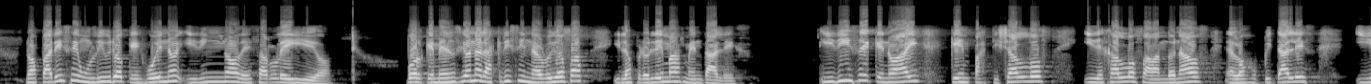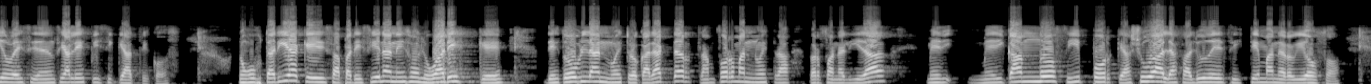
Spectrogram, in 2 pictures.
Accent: Colonia, Uruguay; soy de Colonia y quería leer esto

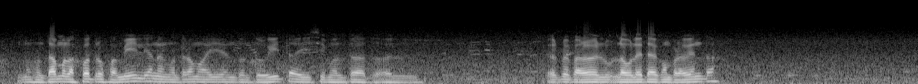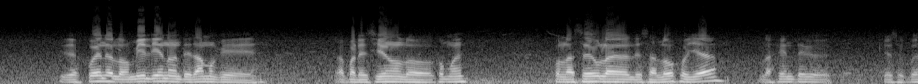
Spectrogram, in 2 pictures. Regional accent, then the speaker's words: Paraguay; now in Argentina

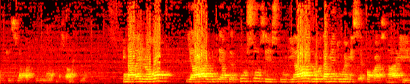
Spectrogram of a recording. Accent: Germany; moved away; Bueno, pues me fui de Alemania muy joven, básicamente porque estaba un poco insatisfecha con la vida que llevaba.

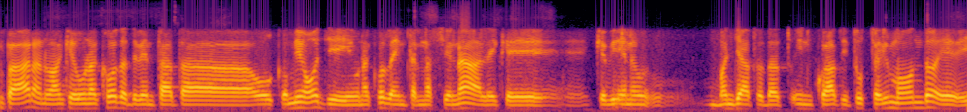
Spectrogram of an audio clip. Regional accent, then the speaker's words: Pakistan; now in Porto Recanati, Italy; Vengo dal Pakistan, arrivato in Italia nel 2000.

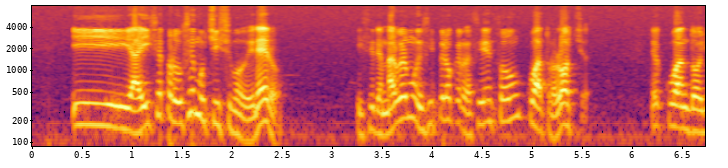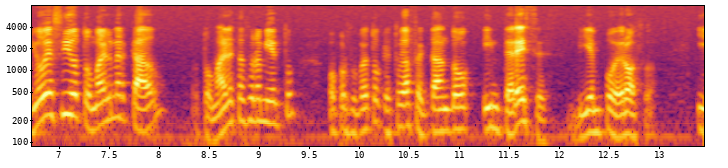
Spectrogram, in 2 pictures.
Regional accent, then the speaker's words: Venezuela; qué tremenda satisfacción siente uno como venezolano

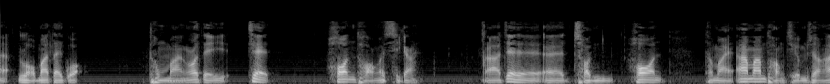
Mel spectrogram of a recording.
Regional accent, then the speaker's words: China; 冇錯啦，呢個我哋中國人係最引以為傲㗎嘛。

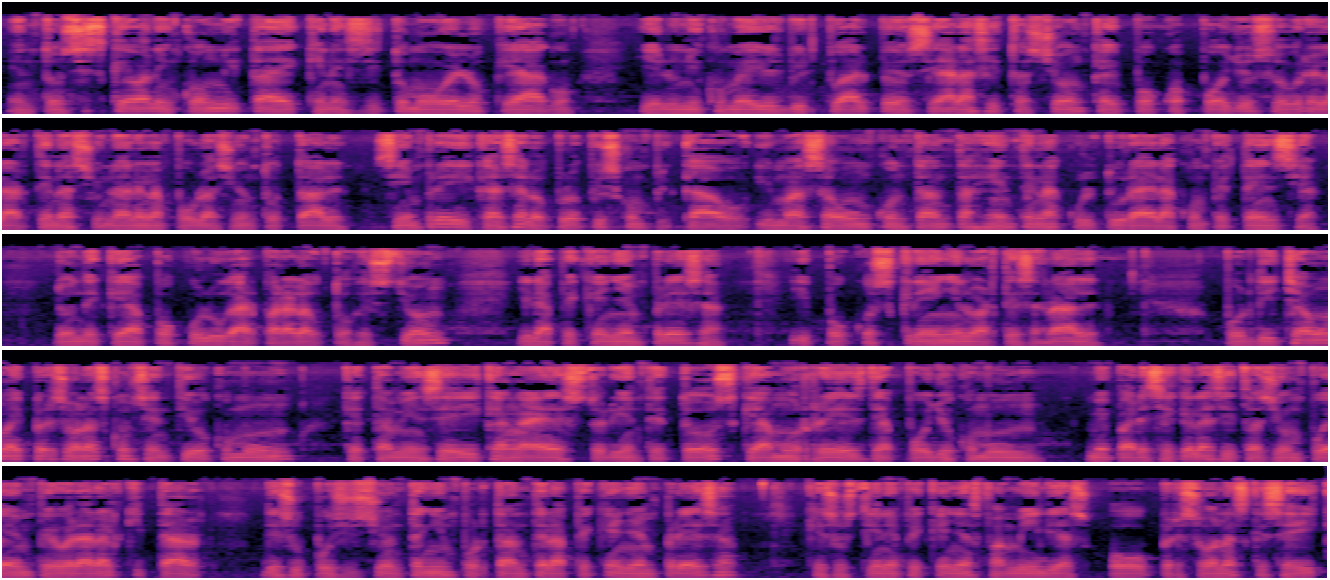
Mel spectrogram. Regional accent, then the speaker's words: Punta Arenas, Magallanes, Chile; de Punta Arenas, soy artista callejero y artesano.

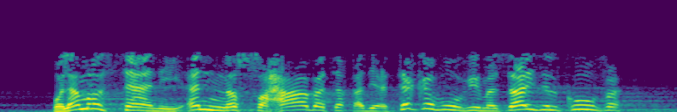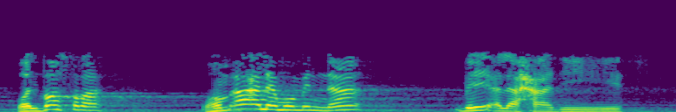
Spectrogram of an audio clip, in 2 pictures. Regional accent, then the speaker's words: Kuwait; إحنا عندنا في الكويت الأمر منظم من ولي الأمر

